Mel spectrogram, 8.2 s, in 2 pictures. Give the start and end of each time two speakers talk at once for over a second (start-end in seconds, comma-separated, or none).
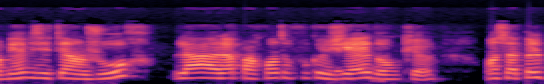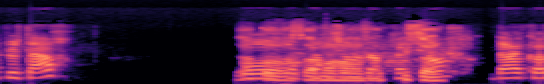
5.9-7.5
